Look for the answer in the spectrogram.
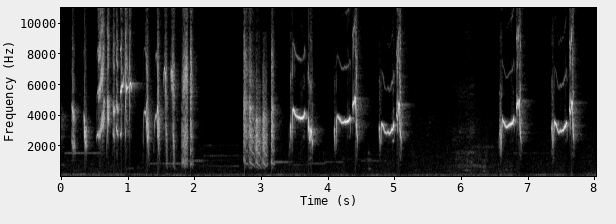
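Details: Busy long-tailed shrike song stuffed with imitations, used as a lure to set other shrikes singing: fast scratchy chatter and dense buzzy trills, then repeated squeaky upslurred whistles in short groups.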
